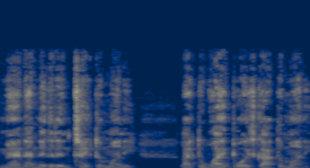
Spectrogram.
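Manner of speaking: put-on, worked-up, high-pitched mild hollering. Retelling what a man bailing someone out yelled at them: imitating someone yelling. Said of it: "he was yelling at them like".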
